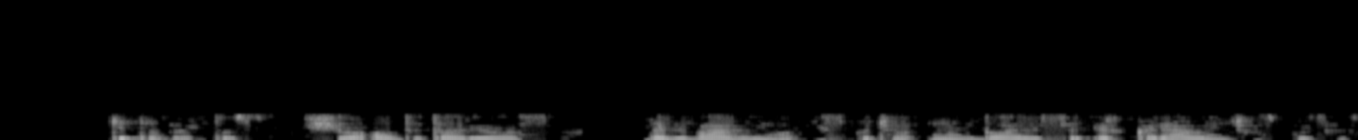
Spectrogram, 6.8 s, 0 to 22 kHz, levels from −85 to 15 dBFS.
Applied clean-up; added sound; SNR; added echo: none; none; none; none.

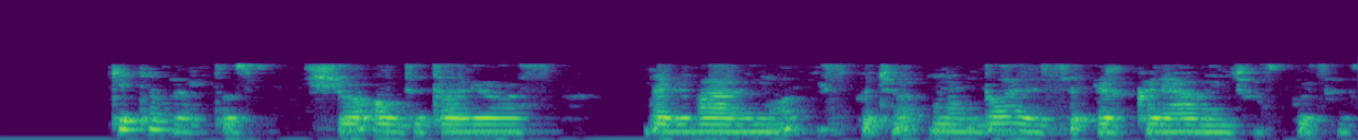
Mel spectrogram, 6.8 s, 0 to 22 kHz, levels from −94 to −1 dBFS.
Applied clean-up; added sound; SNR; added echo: none; none; none; reverberation time 0.2 s.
